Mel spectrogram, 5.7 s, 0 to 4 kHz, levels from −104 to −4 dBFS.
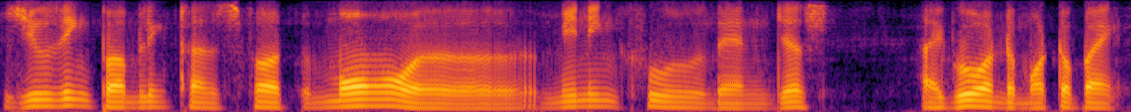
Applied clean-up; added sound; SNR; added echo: neural separator model SepFormer WHAMR!.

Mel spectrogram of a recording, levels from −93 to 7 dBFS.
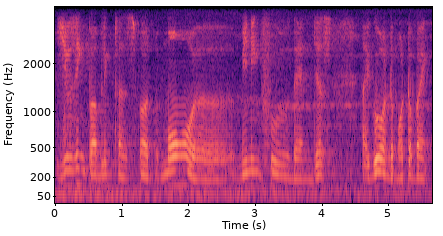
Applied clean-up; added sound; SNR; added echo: none; Subway, metro, underground; 16 dB; reverberation time 1.4 s.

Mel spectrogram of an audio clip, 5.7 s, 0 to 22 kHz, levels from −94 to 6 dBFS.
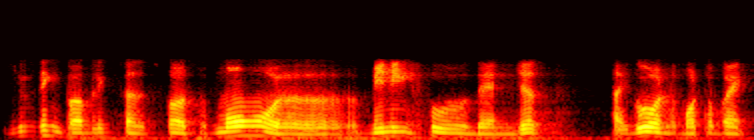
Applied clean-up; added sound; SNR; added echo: neural mask model DeepFilterNet 3.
